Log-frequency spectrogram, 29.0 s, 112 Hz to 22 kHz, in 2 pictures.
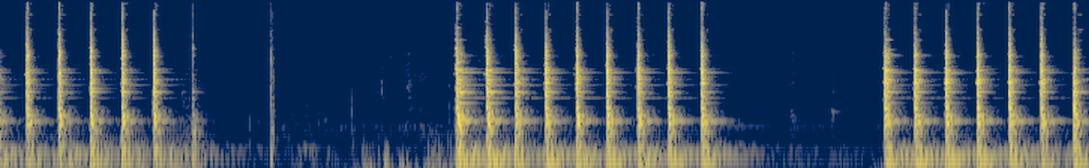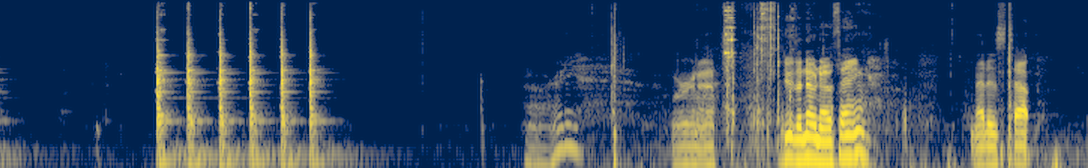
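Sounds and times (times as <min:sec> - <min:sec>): metallic clangs ringing: 0:06.1 - 0:09.6, 0:11.8 - 0:14.7, 0:16.6 - 0:19.0, 0:24.1 - 0:25.4.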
